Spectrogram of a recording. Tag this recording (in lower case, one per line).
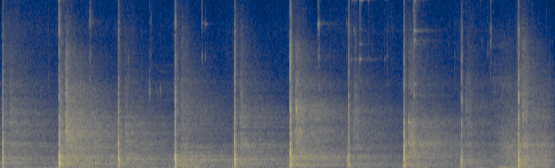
home sounds
door
slam
walk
